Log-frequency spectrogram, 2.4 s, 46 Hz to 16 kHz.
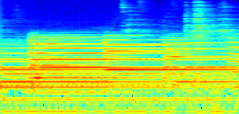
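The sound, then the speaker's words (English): The Big Ben clock bell chimes 2 o'clock with loud, repeated strikes, each ringing tone swelling over the last and hanging in a rich, humming sustain. No one speaks. “We're based in Big Ben. The canteen's right behind the big clock.”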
